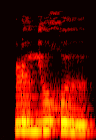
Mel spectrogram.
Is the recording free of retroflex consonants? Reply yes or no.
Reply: no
